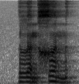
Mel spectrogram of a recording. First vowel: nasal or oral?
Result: oral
